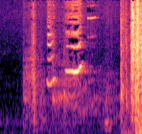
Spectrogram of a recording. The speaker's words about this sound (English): Please come in. That will allow me to close the door.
